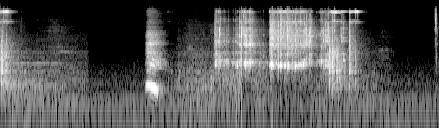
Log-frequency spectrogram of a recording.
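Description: Coins cast from a tortoise shell for divination: they land on a cloth-covered table with a clink and ringing. About four to seven seconds in they are rattled in the shell and clink again. A short sigh comes about three seconds in.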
